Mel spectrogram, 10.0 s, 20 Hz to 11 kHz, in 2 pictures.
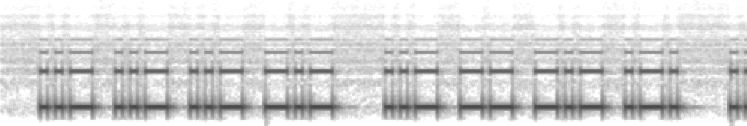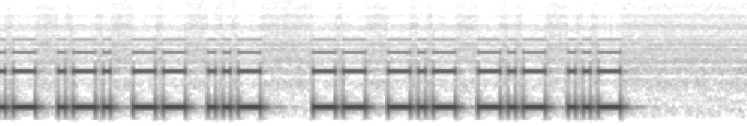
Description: Morse code, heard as a keyed tone, machine-sent, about 24 wpm, 540 Hz. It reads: UUUK UMKR URMU MKKU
